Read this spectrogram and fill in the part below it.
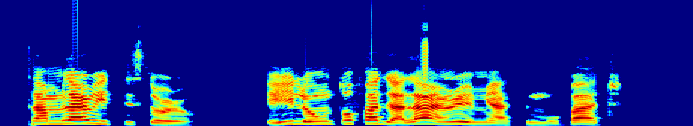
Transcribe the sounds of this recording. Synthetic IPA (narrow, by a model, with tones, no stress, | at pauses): sa˧m˦la˦ɾi˦ti˨˧sɔ˨ɾɔ˨ | e˨ji˨˦lo˧hũ˧to˦fa˦d͡ʒa˨lã˨˦˨ĩ˦ɾe˦˨mĩ˧a˨ti˧mo˨ba˦˨d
